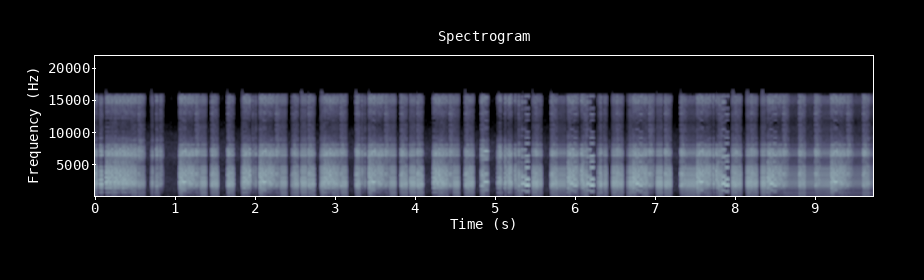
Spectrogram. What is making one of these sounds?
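Rapid electronic bleeps chime as slot reels spin.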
